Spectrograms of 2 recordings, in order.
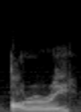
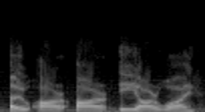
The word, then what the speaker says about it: orrery: that this center piece is, and I can't pronounce this, so let me see if it's a orrery, O-R-R-E-R-Y.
